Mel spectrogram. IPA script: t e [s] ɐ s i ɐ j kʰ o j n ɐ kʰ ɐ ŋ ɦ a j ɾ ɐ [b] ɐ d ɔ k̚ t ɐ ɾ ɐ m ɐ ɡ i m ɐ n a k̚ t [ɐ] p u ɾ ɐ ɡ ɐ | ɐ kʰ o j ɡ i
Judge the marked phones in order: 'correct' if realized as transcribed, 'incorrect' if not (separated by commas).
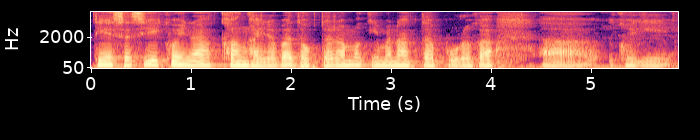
correct, correct, correct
